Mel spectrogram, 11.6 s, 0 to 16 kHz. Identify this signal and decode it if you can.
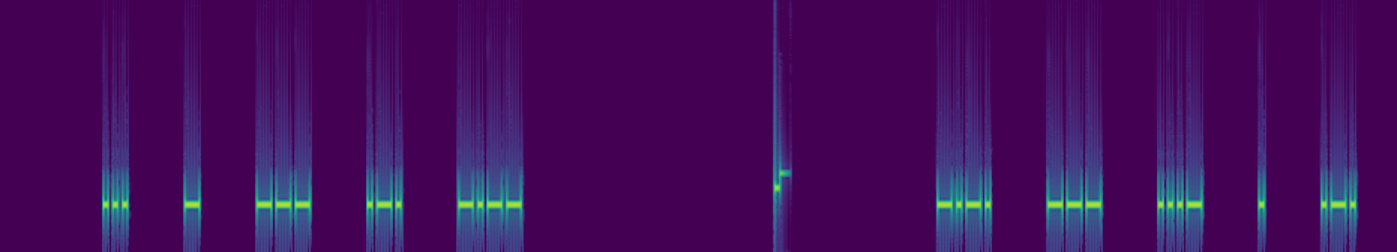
Morse code, heard as a keyed tone, about 30 wpm, spaced as for 14 wpm, 700 Hz. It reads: STORY COVER
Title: 4x Character Spacing - Top 300 Words - 30wpm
